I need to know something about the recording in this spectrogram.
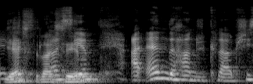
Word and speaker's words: Lyceum: Yes, the Lyceum.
